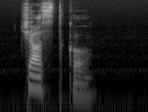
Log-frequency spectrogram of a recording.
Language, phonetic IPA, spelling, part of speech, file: Polish, [ˈt͡ɕastkɔ], ciastko, noun, Pl-ciastko.ogg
